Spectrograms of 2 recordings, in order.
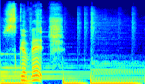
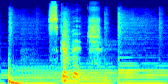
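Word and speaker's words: escovitch: Oh, skavvich. The e is silent. Skavich.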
